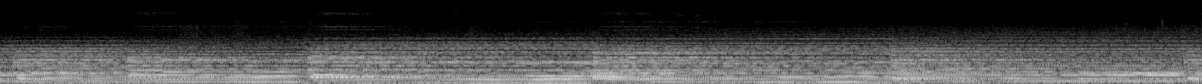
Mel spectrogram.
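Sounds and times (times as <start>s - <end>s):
soft keyboard chords: 0.0s - 12.0s.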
